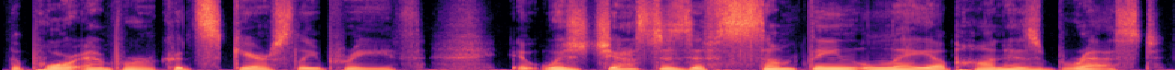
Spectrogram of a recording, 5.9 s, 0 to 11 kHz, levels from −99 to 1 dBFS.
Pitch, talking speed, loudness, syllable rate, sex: 195 Hz, 165 wpm, -19 LUFS, 4.6 syllables/s, female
